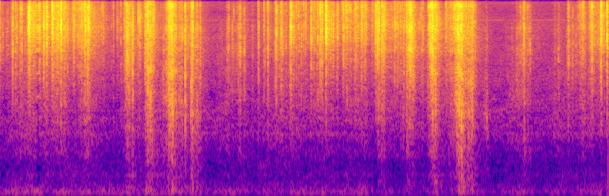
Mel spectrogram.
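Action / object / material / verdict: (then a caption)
shake / plastic coil spring toy / plastic / none. A large blue plastic slinky, about hand width, is held in both hands and shaken, stretched and collapsed. Its plastic coils clack and rattle together in quick, bright bursts of crinkly clicks. Short pauses separate the bursts.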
